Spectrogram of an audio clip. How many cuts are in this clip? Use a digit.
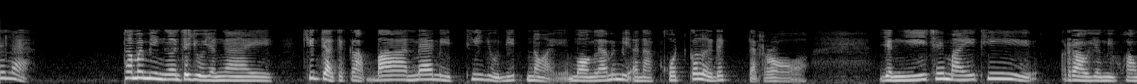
0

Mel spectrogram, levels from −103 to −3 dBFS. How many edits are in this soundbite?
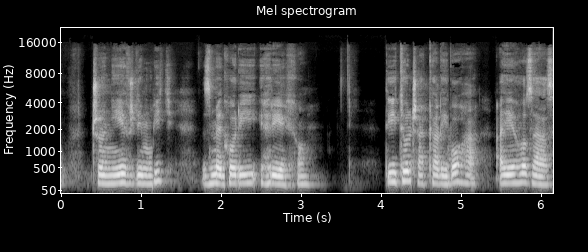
4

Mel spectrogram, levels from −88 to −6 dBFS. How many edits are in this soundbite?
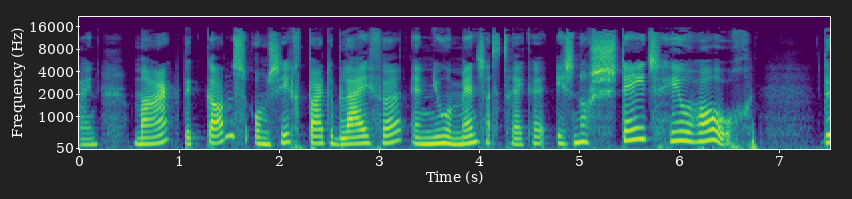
2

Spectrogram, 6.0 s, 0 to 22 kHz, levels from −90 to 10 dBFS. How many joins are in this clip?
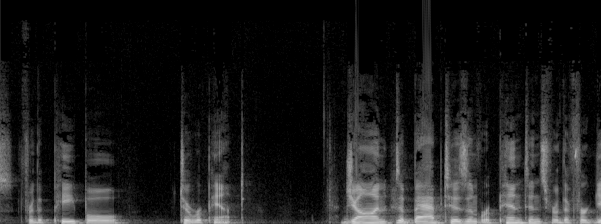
2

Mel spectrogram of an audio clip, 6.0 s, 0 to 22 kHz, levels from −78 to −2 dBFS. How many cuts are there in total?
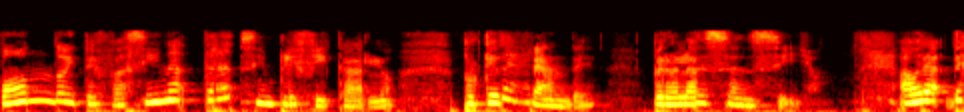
3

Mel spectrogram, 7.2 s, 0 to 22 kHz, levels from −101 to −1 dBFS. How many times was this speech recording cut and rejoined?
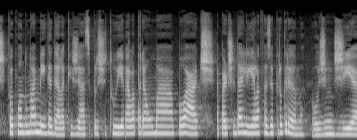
3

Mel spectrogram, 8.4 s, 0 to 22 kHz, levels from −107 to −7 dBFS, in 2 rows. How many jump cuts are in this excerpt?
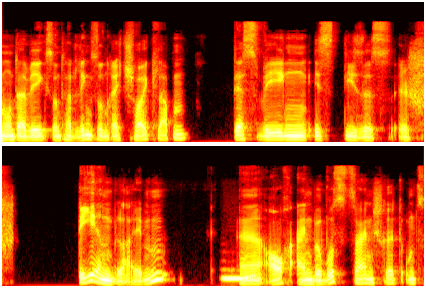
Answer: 0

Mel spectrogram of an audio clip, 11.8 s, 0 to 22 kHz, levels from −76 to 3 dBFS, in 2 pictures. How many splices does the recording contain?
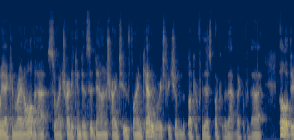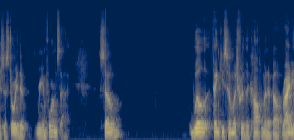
2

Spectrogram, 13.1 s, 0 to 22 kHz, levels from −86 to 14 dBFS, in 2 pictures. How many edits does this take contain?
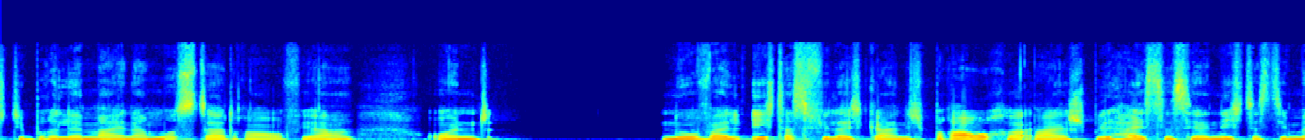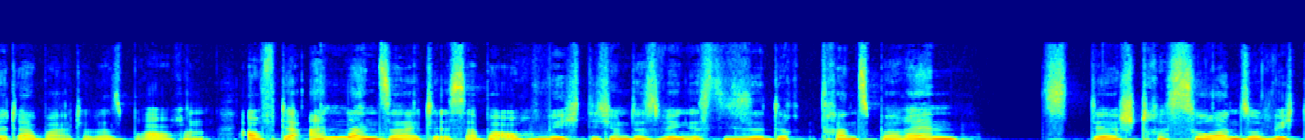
2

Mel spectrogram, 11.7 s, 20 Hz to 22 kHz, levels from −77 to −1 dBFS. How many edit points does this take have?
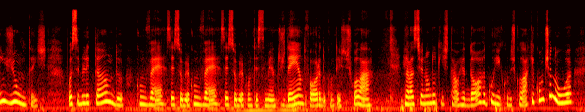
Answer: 4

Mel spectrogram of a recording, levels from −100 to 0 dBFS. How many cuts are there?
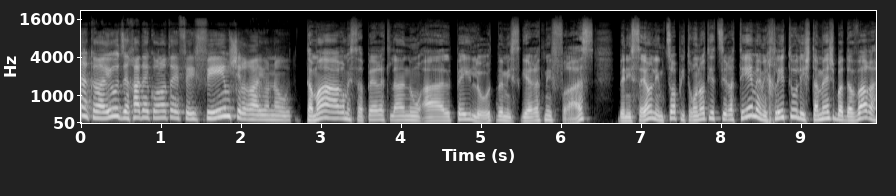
1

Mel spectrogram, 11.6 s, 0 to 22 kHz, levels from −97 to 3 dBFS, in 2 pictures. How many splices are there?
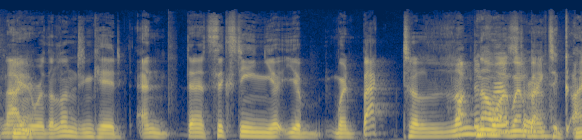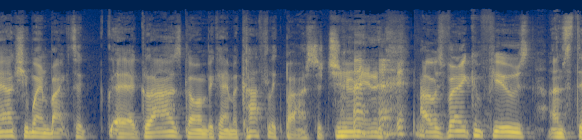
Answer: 1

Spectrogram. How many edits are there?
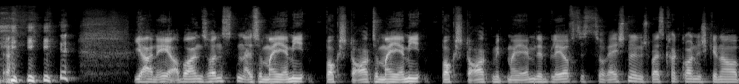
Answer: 3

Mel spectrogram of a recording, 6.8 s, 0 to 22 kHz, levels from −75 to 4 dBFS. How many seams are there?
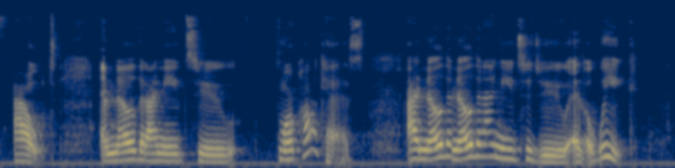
4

